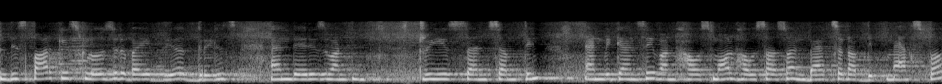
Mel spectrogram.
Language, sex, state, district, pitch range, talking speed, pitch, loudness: English, female, Punjab, Fazilka, 230-245 Hz, 190 wpm, 235 Hz, -17 LUFS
